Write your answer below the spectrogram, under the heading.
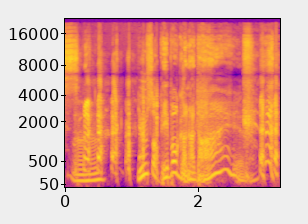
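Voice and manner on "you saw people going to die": silly, high-pitched put-on comic character voice. Quoting a movie scene after talk of a Jar Jar Binks impression: Jar Jar Binks voice. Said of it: "do a Jar Jar Binks impression".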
